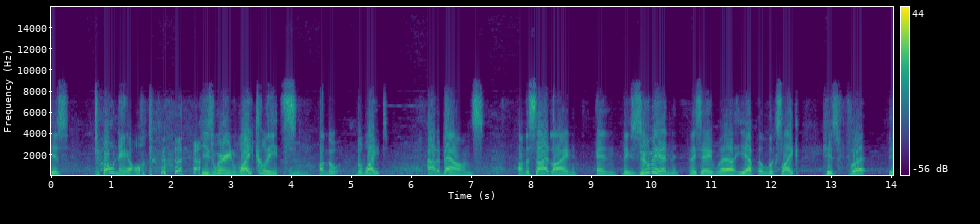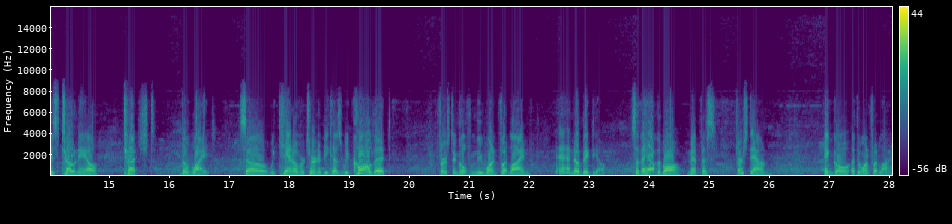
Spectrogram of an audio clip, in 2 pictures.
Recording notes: Live from Super Book at the Westgate Las Vegas.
